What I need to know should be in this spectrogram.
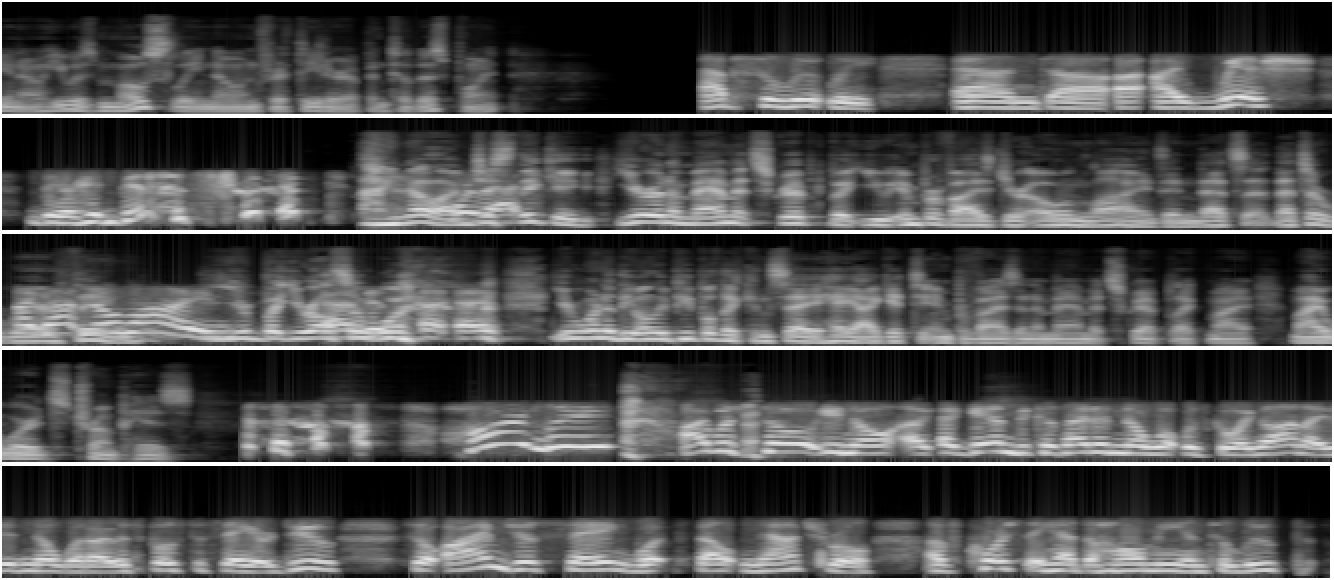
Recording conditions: phone line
